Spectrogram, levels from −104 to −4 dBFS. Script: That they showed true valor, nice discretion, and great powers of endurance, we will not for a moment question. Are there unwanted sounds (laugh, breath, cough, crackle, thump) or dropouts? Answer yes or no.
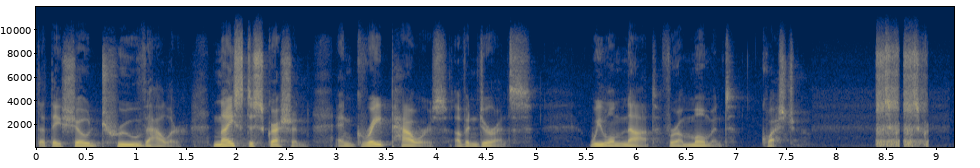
yes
